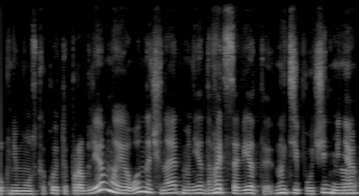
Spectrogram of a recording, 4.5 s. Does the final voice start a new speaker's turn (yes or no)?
no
